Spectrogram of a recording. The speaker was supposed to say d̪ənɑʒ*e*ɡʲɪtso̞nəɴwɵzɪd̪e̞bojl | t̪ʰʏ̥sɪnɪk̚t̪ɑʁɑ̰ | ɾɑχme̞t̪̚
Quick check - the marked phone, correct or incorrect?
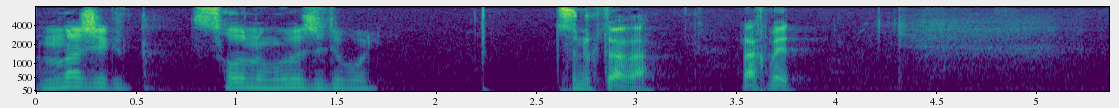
correct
